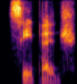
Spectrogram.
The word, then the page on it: seepage: American English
